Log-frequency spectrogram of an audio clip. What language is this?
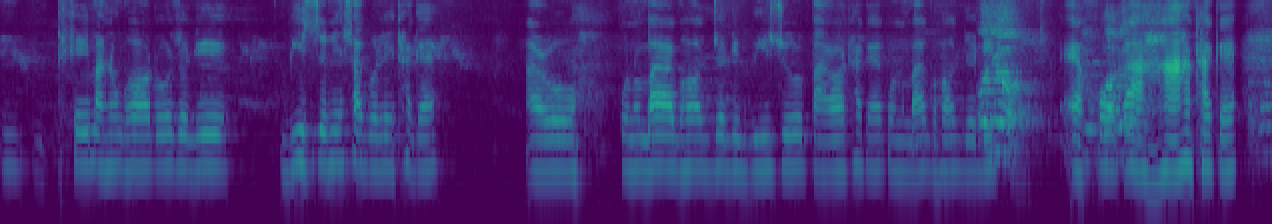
Assamese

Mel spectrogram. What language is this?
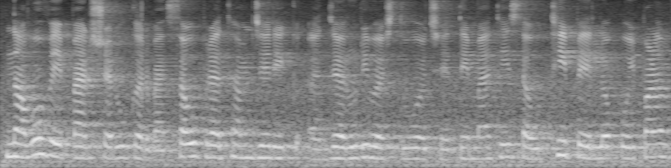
Gujarati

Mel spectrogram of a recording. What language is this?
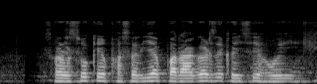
Bhojpuri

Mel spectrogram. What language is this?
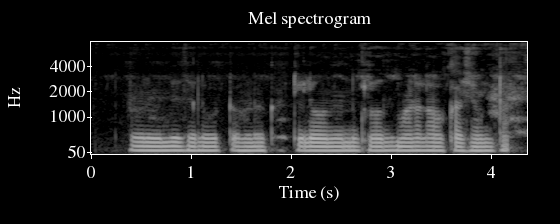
Kannada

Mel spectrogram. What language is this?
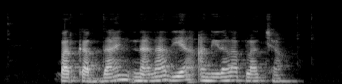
Catalan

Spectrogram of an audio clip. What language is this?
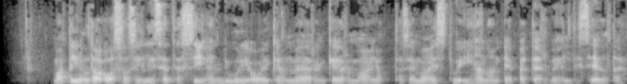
Finnish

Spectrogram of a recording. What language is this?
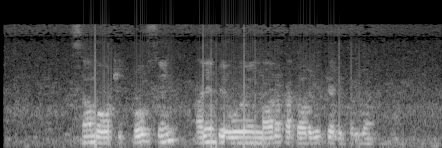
Uzbek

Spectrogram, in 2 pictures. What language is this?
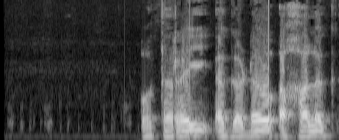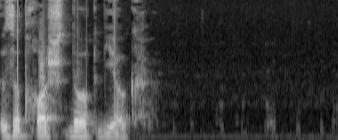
Ormuri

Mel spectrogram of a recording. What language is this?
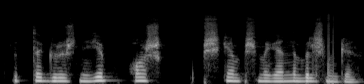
Uzbek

